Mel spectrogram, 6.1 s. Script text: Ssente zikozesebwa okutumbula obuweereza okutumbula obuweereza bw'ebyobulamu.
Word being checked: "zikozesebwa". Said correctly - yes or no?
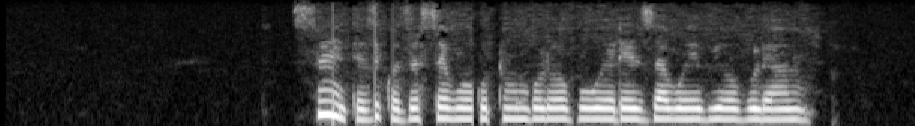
yes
